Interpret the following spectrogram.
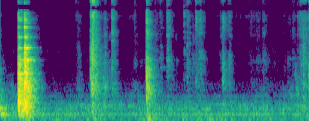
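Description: Kitchenware being handled on a counter: one loud clink about half a second in, then a few lighter knocks and clicks as a baking pan is readied to release a cooled cookie from it.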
